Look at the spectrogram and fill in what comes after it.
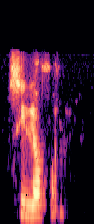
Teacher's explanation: la palabra xilófono tú la escribes con X inicial, pero a nivel de pronunciación es la fricativa alveolar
